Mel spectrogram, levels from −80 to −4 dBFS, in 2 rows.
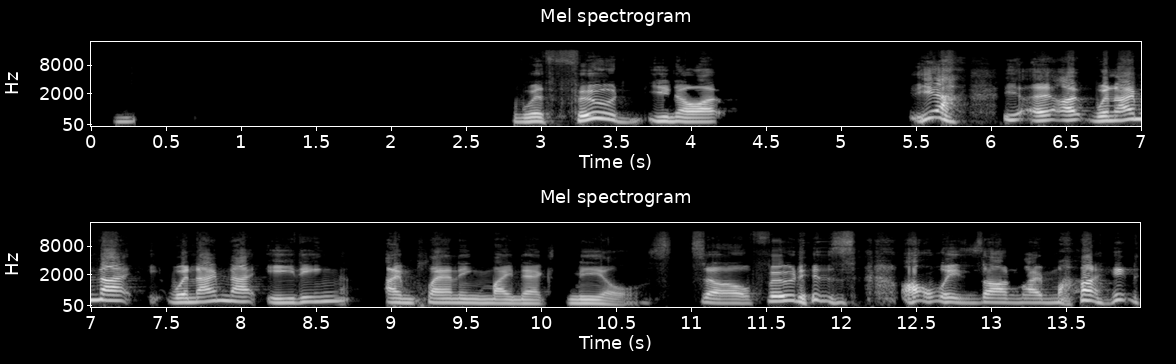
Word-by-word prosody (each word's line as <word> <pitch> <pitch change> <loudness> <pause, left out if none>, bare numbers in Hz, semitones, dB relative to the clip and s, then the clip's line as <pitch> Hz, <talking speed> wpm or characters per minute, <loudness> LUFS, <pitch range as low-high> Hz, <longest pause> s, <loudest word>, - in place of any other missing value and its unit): Mm. 150 0 -12 2.5
With 155 +1 -1
food, 200 - +1
you 170 -4 -1
know 150 -2 +4
I 150 +1 +4 1.3
Yeah, - - +3 0.3
yeah, 215 +2 -4
I 200 +2 +4
I, - - 0
when 185 -2 +2
I'm 240 +5 +5
not 230 -4 +5 0.2
when 165 +1 +1
I'm 200 +5 +2
not 190 -3 +1
eating, 180 +8 -4 0.2
I'm 160 -3 +1
planning 150 -2 -1
my 135 -1 0
next 130 -2 -4
meals. 130 +1 -5
So 140 -4 -1
food 205 - +1
is 155 - -7 0.3
always 175 -4 -1
on 160 -2 +1
my 155 0 -2
mind. 220 +6 0
165 Hz, 125 wpm, -22 LUFS, 150-200 Hz, 2.5 s, I'm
